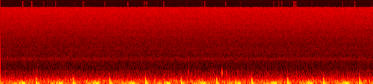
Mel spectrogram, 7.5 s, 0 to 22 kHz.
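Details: Heartbeat recorded at the apex during exhaled (stomach vacuum) and inhaled breathholds: steady low thumping about 83 beats a minute over faint hum, no extra sounds, occasional stomach growls; normal heart sounds.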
